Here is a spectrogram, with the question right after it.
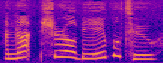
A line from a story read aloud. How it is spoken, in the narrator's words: I said, stifling another yawn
